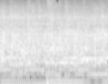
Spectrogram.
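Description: Sustained audience applause, a dense, steady wash of many hands clapping at an even loudness throughout the short clip, with no voices over it.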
